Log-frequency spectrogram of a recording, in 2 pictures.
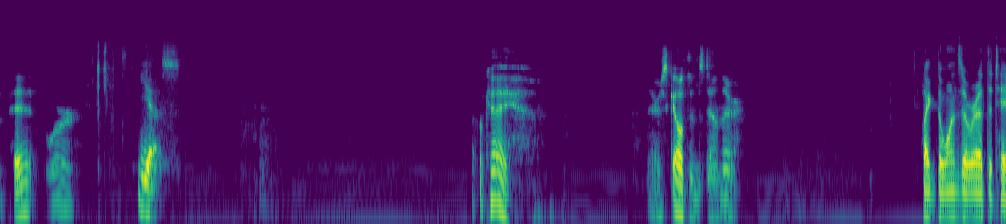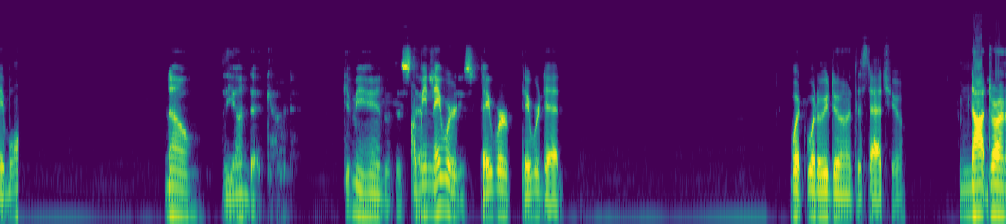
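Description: A man talks calmly over an online call, in short bursts with pauses.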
